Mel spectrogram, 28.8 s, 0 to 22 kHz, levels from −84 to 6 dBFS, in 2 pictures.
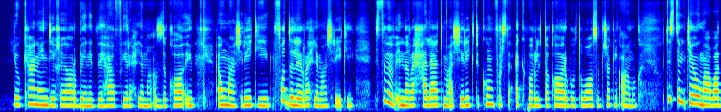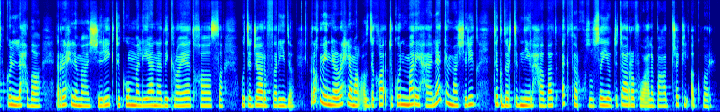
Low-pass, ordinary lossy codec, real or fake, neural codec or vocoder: none; none; fake; autoencoder, 48 kHz, 128 numbers a frame, DAC-VAE, trained on Japanese speech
